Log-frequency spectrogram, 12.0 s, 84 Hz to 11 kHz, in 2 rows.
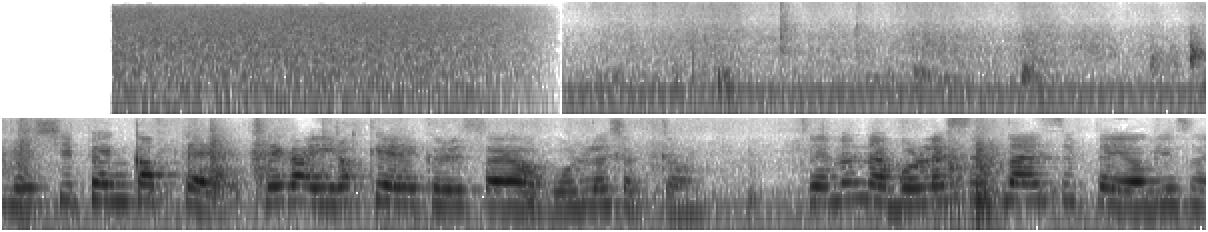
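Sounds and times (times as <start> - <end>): static-like hiss burst: 0.6 - 2.8
low electrical hum: 2.8 - 12.0.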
